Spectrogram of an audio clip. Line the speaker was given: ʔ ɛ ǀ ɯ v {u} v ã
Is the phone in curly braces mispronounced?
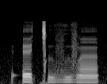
yes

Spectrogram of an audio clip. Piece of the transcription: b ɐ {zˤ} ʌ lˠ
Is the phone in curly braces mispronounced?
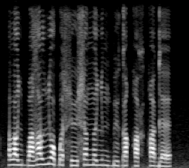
no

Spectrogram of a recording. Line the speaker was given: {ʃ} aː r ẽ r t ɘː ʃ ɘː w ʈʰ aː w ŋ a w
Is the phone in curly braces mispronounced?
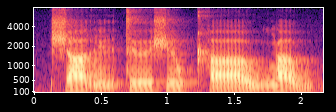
no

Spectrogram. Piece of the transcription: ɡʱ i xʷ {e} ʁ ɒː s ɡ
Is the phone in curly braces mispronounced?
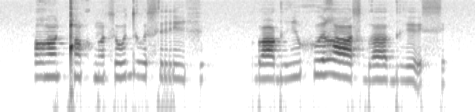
yes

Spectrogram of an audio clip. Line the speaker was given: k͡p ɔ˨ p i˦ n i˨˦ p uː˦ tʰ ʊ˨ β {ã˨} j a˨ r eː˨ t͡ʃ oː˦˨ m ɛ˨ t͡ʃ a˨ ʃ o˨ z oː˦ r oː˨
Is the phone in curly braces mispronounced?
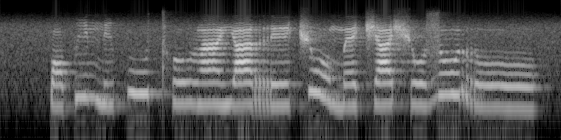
no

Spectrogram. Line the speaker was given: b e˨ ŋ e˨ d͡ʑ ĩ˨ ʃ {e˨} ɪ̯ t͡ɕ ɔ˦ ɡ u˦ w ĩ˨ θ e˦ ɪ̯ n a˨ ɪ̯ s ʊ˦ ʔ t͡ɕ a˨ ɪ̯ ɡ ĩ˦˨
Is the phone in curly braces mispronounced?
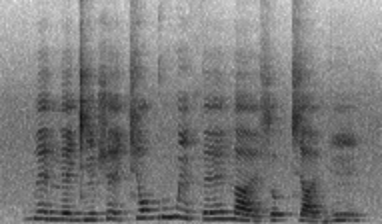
yes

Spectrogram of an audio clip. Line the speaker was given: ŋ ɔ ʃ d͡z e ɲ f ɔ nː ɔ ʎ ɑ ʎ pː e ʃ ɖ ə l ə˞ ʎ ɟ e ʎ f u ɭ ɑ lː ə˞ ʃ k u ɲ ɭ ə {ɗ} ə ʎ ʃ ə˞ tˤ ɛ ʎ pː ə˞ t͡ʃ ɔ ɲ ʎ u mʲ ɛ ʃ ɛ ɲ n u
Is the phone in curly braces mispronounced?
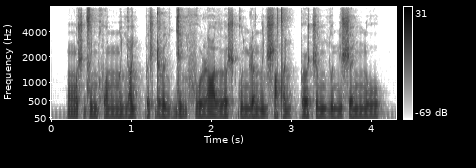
yes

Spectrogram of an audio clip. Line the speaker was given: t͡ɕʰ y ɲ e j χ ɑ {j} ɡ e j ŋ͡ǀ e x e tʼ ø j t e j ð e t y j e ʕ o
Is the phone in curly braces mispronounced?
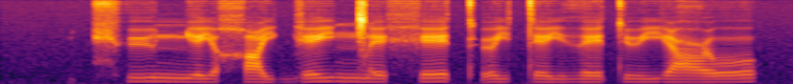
no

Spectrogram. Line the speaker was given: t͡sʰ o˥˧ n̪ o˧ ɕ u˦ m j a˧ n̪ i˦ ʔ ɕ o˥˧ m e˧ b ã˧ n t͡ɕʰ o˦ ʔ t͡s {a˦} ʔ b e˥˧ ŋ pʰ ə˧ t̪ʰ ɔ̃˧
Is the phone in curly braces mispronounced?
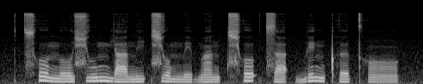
yes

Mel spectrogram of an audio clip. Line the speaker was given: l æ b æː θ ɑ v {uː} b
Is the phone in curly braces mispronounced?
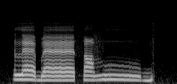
no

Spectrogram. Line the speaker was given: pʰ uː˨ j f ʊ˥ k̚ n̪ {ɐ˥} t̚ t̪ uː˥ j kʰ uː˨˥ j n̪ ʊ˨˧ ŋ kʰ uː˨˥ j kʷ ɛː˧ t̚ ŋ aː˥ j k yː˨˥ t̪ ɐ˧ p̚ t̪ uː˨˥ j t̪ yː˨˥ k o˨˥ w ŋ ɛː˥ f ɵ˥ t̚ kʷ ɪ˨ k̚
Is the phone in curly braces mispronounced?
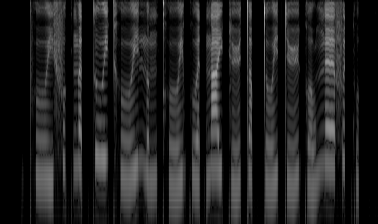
no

